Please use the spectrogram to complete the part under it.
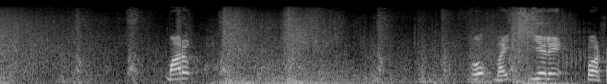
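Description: A blade swishes and strikes.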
